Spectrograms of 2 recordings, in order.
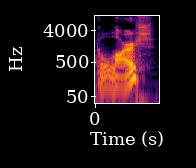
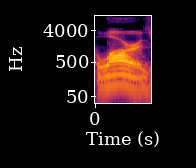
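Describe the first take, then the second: First: The name ends with an sh sound. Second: The name ends with a plain s sound. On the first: "that spelling of that name would be pronounced like Larsh" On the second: "Everybody pronounces it Lars"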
